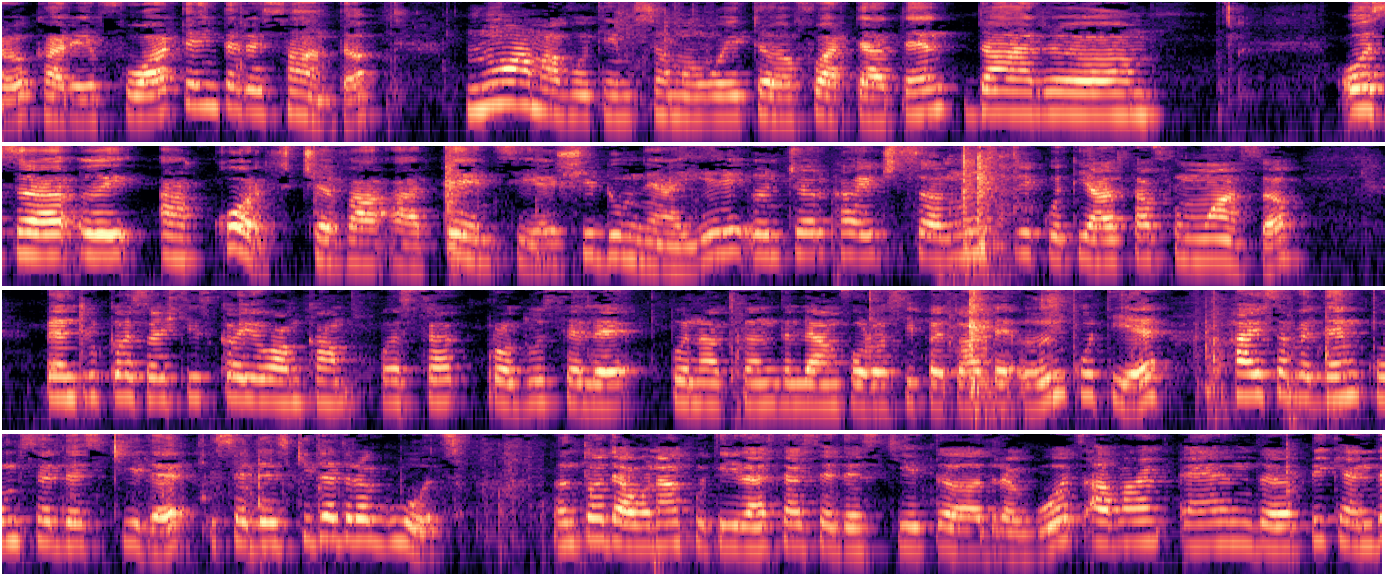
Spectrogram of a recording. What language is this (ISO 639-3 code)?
ron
